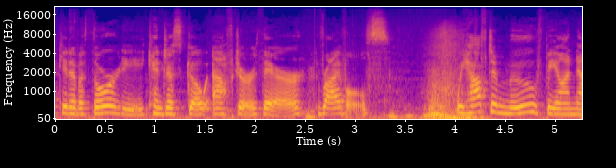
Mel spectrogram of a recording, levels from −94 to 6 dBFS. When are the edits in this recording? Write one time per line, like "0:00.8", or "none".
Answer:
0:02.5
0:03.5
